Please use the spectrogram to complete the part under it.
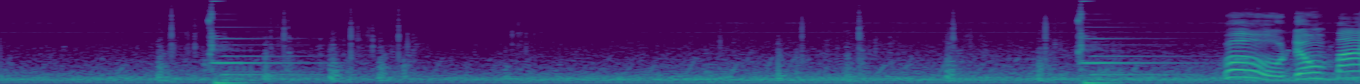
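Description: A short electronic chime rings twice.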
